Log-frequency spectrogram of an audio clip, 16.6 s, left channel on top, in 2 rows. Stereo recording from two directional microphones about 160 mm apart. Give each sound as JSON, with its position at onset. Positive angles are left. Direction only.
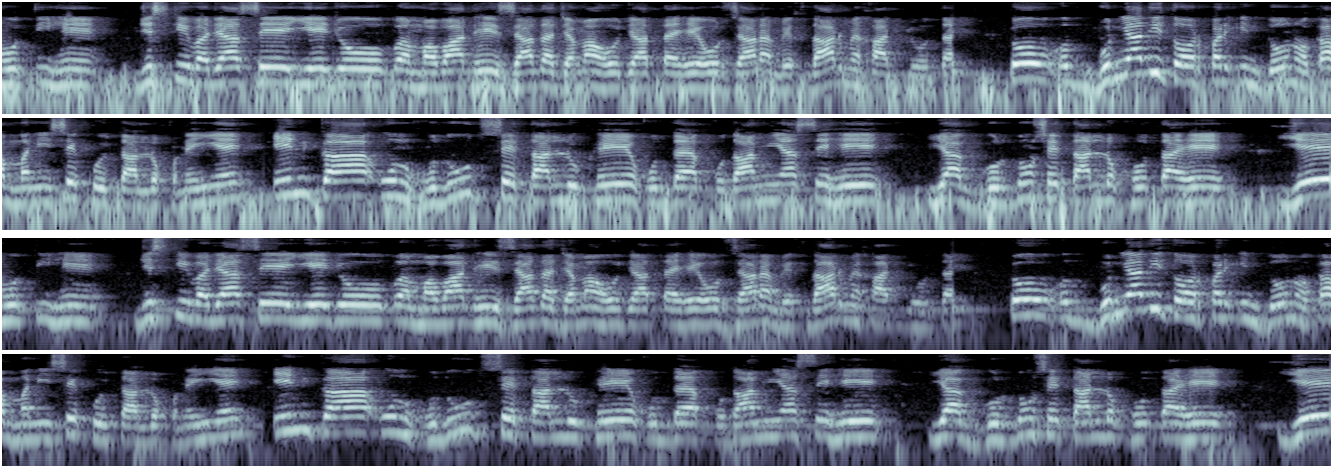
{"t": 0.0, "sound": "speech", "side_deg": 55}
